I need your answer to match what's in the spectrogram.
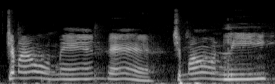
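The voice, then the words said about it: Imitates another person's voice. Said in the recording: “my Chris Tucker impersonation”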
